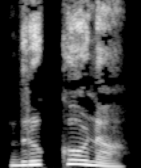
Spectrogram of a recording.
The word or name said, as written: ದೃಕ್ಕೋಣ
